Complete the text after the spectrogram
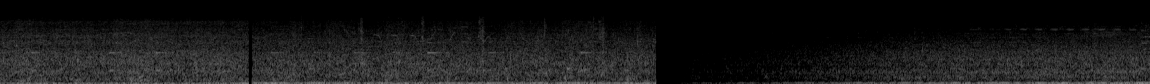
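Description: A river rushes steadily over stones.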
